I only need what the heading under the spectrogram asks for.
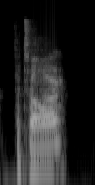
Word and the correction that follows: Pavitar: Pavitar. – Pavitar.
